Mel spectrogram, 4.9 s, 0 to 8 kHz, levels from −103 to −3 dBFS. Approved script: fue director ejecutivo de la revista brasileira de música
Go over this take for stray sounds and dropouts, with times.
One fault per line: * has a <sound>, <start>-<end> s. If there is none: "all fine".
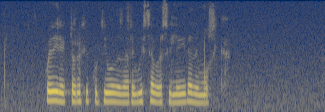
all fine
